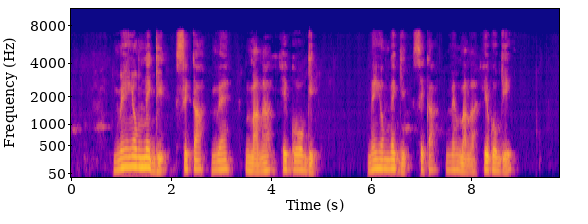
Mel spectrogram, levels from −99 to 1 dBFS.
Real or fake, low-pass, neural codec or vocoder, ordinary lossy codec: fake; 7.2 kHz; codec, 16 kHz, 2 kbps, FreqCodec, larger model; Opus, 64 kbps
